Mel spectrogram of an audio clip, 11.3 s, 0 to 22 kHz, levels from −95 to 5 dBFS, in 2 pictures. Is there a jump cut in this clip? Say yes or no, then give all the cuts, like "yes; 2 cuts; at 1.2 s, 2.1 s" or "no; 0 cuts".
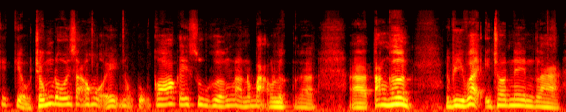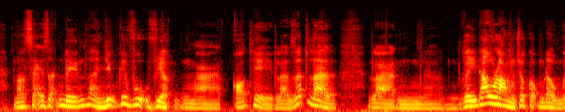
no; 0 cuts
